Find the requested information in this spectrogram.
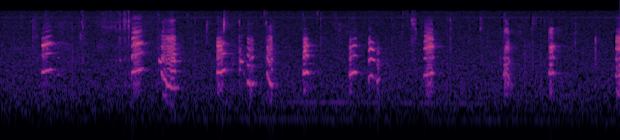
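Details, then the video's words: African grey parrot baby chicks, a keeper's first brood, giving a rapid series of short, harsh, harmonic squawks, about two each second, some sliding downward, indoors with a quiet background. "My African grey baby chick"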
